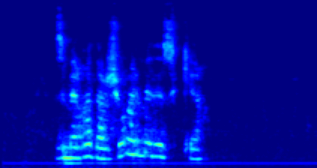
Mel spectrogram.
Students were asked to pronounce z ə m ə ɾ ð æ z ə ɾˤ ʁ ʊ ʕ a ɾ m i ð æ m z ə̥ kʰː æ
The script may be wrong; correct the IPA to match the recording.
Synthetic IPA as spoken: z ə m ə ɾ ʁ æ ð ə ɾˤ ʒ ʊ ʁ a ɾ m æ ð æ z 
